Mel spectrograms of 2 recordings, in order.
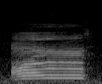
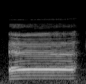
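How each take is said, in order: First: The vowel is nasalized and sounds muffled. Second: The vowel is open and clear, without nasal sound. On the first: The speaker calls it wrong. "the incorrect pronunciation of adding nasalization" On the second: The speaker calls it right. "open their mouth to allow the letters or the sound to emerge clearly"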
